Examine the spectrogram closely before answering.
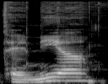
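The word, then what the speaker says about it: tenía: first we have yo tenia i'm going to write a little pronunciation so it's hey me ah right so hopefully that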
